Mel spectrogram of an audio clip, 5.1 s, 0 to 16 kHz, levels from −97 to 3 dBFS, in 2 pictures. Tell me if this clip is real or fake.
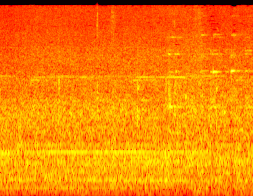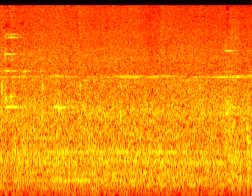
real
